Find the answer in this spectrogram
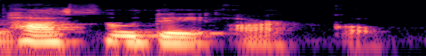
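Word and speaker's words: Paço de Arcos: sorry one more time now why is one a soft C oh she didn't put the thingy underneath it that's why okay Paso de Arco but this is oh there's a oh there's an S at the end yeah okay uh in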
